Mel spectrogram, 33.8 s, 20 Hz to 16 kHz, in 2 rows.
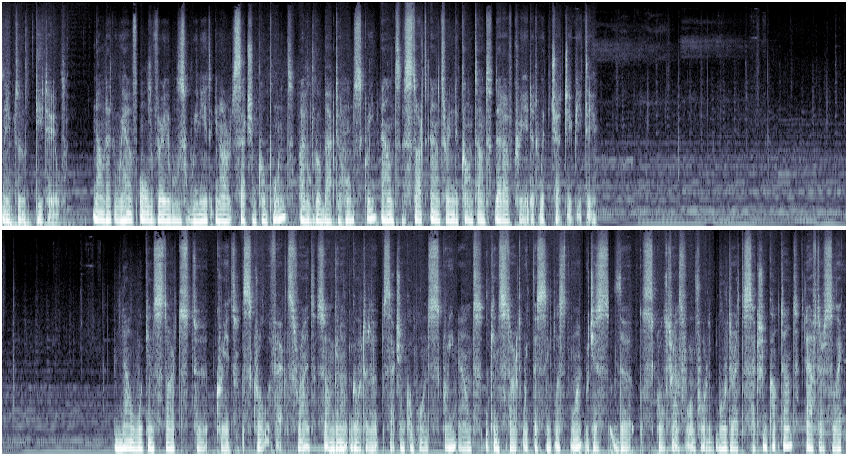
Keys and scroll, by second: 0.6-1.6 typing, 11.8 super+c, 12.0 super+v, 12.0 Return, 12.3 super+c, 12.5 super+v, 12.6 Return, 13.0-13.9 typing, 13.1 Return, 14.6 super+c, 14.8 super+v, 14.9 Return, 15.0 super+c, 15.1 super+v, 15.5 super+d, 16.0 typing, 16.1 Return, 16.4 super+c, 16.6 super+v, 16.6 Return, 16.8 super+c, 17.0 super+v, 17.2 super+d, 17.6-18.4 typing, 18.2 super+c, 18.5 super+v, 18.6 Return, 18.8 super+c, 19.0 super+v.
